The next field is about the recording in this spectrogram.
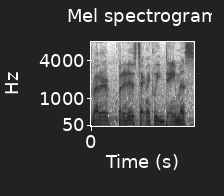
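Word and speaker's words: Damas: somebody was correcting me cuz I call him damos I think it sounds better but it is technically damus d m a and somebody was like you're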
